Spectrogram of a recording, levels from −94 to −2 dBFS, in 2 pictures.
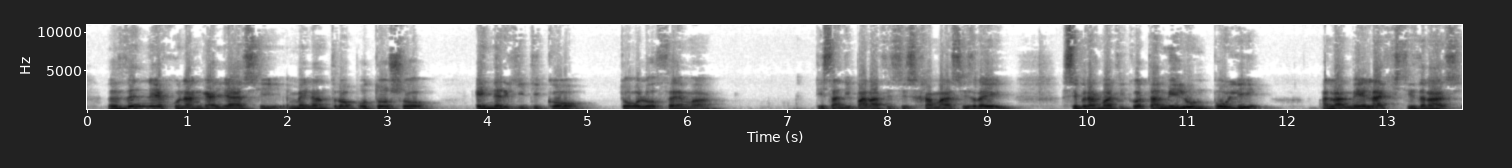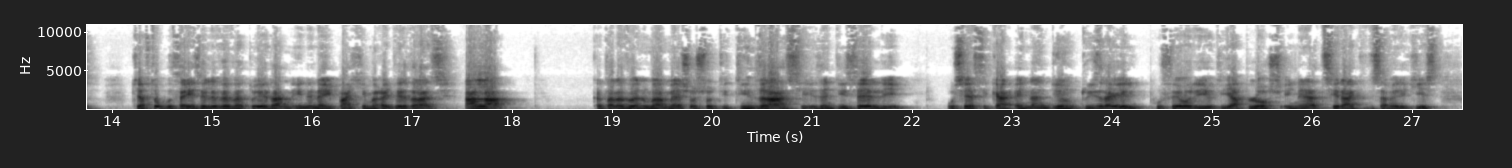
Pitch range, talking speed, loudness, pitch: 120-145 Hz, 125 wpm, -14 LUFS, 130 Hz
